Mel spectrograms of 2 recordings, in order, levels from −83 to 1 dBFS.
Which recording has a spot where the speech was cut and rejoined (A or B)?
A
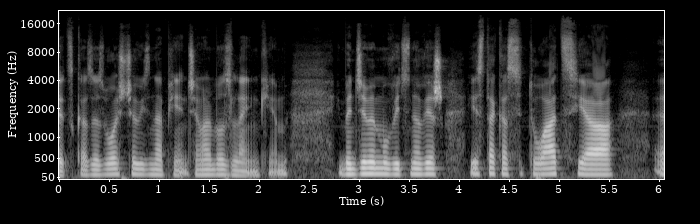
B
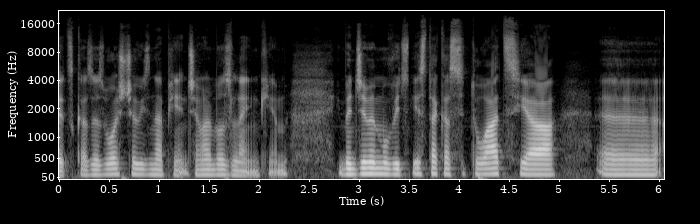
B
